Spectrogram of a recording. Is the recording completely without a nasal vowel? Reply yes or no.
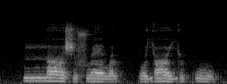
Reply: yes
